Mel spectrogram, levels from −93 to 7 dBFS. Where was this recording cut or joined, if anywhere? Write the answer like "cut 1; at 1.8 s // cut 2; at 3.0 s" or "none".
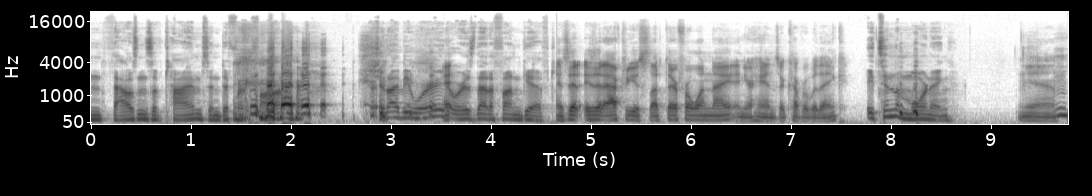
none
